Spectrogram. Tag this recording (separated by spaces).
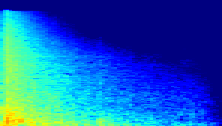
detonation dynamite burst sfx firework boom sondeffect explode eruption bomb blast explosive explosion bang tnt movie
